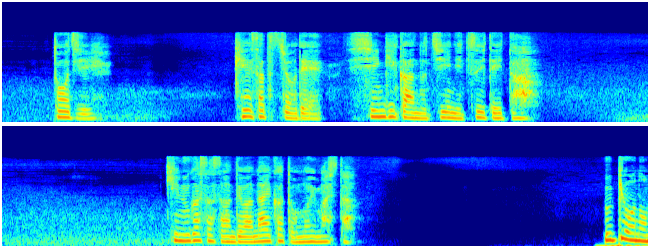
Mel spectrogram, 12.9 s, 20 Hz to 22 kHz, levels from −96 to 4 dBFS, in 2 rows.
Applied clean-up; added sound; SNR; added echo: neural mask model Resemble Enhance denoiser.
